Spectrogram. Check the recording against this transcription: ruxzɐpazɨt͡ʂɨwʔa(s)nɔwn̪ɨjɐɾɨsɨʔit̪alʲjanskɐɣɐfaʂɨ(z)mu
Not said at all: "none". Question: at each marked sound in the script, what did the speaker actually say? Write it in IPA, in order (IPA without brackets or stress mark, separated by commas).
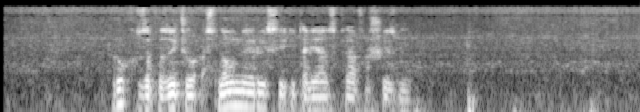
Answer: s, z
